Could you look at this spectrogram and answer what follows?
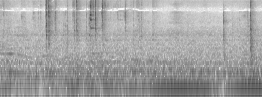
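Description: Scattered light clicks and taps of printer parts being handled and fitted by hand, over a steady low hum.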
